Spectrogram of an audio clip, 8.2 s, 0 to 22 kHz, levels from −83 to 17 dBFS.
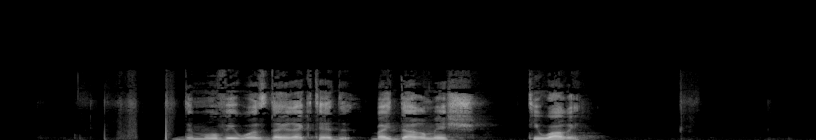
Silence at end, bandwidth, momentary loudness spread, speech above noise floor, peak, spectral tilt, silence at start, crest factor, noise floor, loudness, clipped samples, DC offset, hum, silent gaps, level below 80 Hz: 2.35 s; 11.5 kHz; 15 LU; 61 dB; -2 dBFS; -3.5 dB/octave; 1.65 s; 22 dB; -82 dBFS; -21 LUFS; under 0.1%; under 0.1%; none; none; -70 dBFS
